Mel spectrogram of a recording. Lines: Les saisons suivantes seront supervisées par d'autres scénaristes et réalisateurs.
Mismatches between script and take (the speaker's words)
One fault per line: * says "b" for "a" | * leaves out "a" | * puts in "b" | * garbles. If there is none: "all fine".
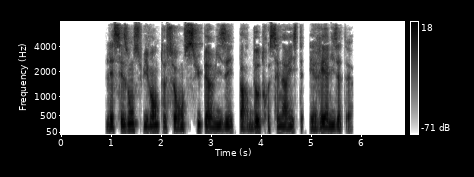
all fine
